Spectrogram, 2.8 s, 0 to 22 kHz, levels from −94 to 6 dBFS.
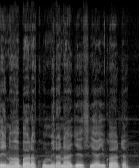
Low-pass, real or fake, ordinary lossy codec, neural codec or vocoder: none; fake; none; vocoder, 44.1 kHz, 128 mel bands every 256 samples, BigVGAN v2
